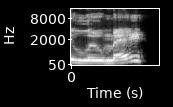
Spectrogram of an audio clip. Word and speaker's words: Lumet: Sidney Lumet, hopefully I'm pronouncing that right.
